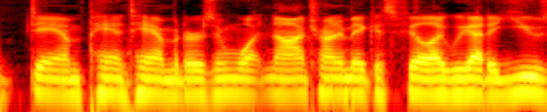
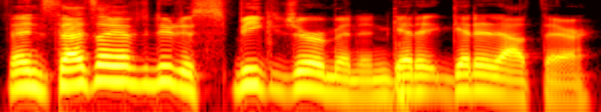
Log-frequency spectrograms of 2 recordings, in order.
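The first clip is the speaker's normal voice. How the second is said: ordinary talk, nothing marked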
